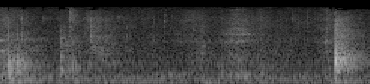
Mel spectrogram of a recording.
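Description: Quinoa apple salad with peppers being tossed in a bowl, a few light scraping and clinking utensil knocks against the dish, with one sharper clack near the end.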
